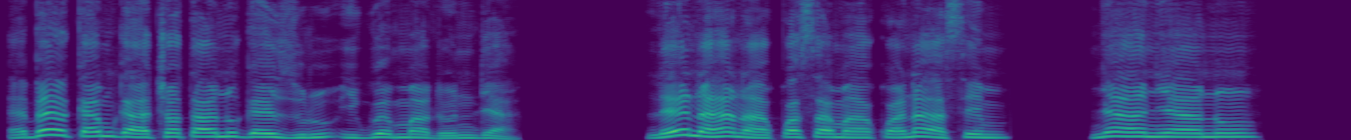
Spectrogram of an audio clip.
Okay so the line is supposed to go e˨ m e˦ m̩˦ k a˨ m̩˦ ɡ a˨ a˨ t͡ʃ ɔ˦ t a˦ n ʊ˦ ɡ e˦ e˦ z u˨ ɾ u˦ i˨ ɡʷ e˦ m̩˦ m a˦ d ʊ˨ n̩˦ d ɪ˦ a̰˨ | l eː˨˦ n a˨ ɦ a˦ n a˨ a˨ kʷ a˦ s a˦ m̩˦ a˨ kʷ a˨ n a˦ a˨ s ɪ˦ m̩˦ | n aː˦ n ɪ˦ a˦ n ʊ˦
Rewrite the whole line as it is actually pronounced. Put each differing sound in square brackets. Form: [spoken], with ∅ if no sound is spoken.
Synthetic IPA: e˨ [b] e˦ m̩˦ k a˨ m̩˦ ɡ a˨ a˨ t͡ʃ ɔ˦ t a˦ n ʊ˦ ɡ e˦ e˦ z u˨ ɾ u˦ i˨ ɡʷ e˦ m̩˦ m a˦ d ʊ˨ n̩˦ d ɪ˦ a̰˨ | l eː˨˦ n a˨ ɦ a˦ n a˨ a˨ kʷ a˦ s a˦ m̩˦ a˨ kʷ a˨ n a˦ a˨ s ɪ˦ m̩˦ | [ɲ] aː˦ [ɲ] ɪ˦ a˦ n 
